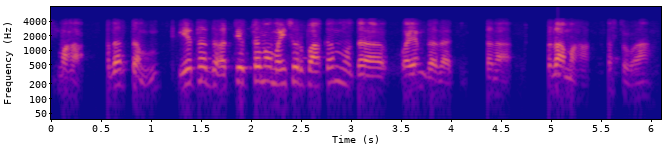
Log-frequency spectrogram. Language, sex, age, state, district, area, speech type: Sanskrit, male, 45-60, Karnataka, Shimoga, rural, conversation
